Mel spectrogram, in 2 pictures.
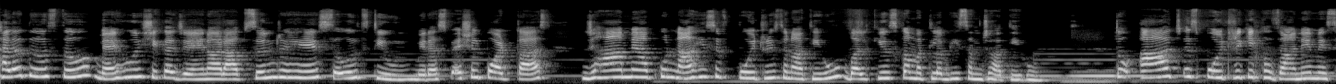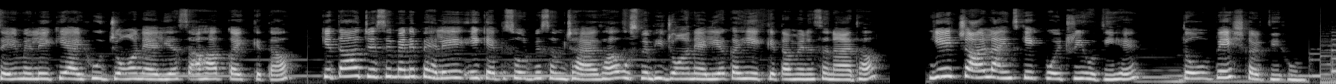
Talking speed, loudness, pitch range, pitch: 175 wpm, -14 LUFS, 245-330 Hz, 275 Hz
